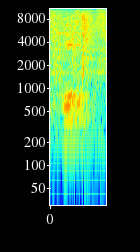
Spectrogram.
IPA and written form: hɒp (hop)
